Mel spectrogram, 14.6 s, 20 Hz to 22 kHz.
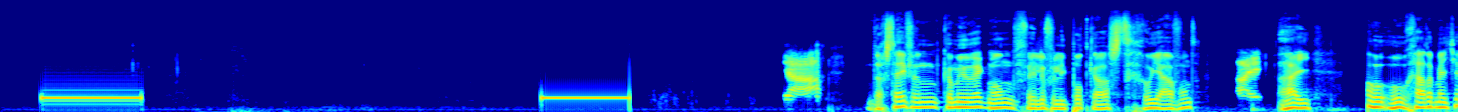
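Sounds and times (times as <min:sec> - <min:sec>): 
outgoing telephone call ringing tone: 0:00.4 - 0:01.4, 0:05.4 - 0:06.3
speech: 0:08.7 - 0:14.5.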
